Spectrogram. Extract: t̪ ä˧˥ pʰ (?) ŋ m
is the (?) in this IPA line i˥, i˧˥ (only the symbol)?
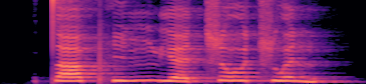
i˧˥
